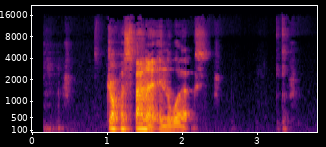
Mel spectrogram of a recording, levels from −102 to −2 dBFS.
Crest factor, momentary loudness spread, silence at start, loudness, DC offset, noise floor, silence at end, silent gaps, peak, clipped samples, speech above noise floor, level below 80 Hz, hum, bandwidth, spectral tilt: 24 dB; 17 LU; 1 s; -22 LUFS; under 0.1%; -76 dBFS; 1.5 s; none; -2 dBFS; under 0.1%; 55 dB; -58 dBFS; none; 15 kHz; -4.5 dB/octave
